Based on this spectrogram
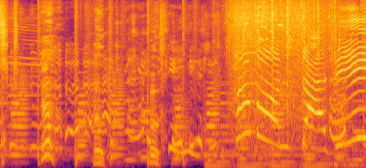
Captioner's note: peppa and george laughing; panting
